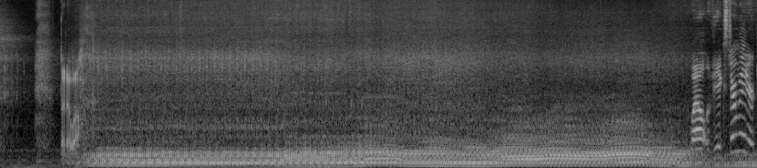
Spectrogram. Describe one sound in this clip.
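A car engine rumbles loudly as a car drives out.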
